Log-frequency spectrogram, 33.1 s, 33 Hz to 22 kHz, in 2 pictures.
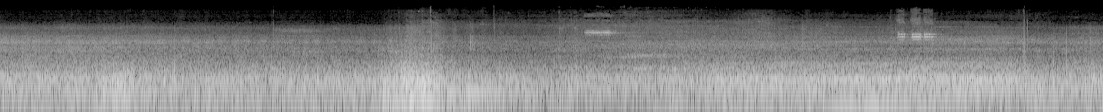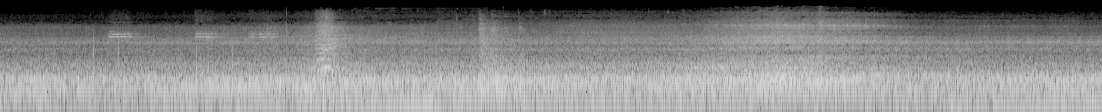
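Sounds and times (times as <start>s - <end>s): engine and tyre rumble: 0.0s - 33.0s
car horn beeps: 8.7s - 9.3s, 13.4s - 14.1s, 18.1s - 18.7s, 19.4s - 21.5s.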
